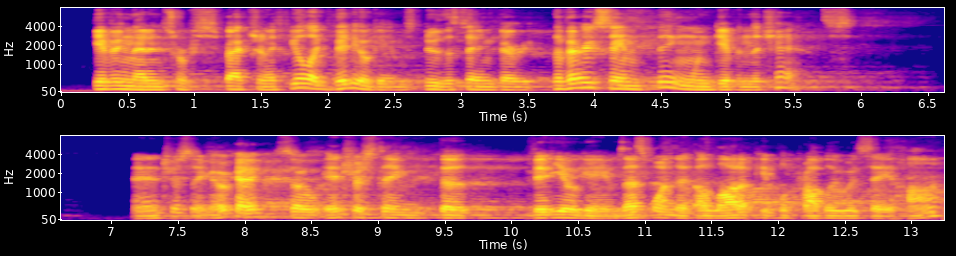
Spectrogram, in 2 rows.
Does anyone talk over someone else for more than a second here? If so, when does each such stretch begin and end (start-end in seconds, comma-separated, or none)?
none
